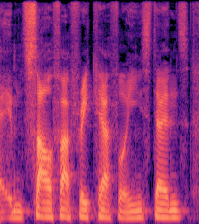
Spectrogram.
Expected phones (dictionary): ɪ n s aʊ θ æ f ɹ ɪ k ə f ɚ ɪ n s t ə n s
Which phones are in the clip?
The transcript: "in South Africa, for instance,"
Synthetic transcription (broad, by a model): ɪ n s aʊ θ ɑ f ɹ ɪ k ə f ɚ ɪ n s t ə n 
